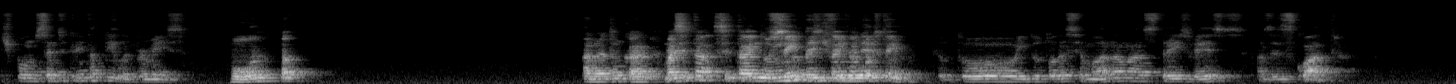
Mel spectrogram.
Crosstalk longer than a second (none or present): present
